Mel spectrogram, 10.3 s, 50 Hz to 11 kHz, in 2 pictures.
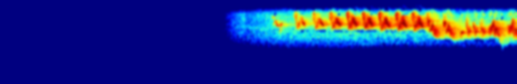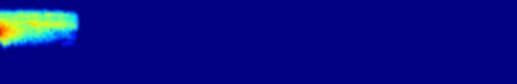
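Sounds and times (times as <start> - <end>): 
common chaffinch song: 2.4 - 6.0.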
